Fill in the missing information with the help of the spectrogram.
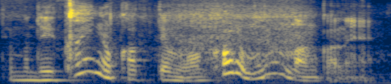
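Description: A woman's voice: deep voice, huge pitch swings, very fast, music in the background. A young woman hosting a casual live stream, chatting with viewers and reading their comments aloud. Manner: chatty, reads viewer comments aloud, exclaims and laughs often.

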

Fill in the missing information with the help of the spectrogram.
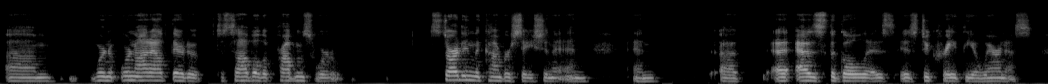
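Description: Woman, lower voice, halting, filler-heavy, informative, video call. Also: flat delivery. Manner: halting, many ums and uhs, informative. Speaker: committee presenter. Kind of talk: virtual office meeting.

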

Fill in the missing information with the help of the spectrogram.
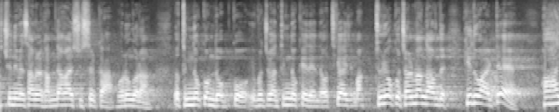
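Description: A man preaching a sermon as pastor, emphatic and lively, acting out the lines he quotes. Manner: emphatic, acts out quoted speech with swings in pitch. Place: church sanctuary. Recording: echoey church hall with faint noise.

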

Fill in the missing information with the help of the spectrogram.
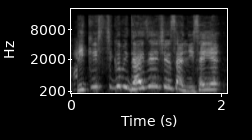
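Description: High, shouty man faking rage. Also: sing-song, moderate pace, crowd noise. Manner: shouts rough, slangy retorts, tacking "you" onto every line; laughs through his rants. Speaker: live streamer answering viewer comments. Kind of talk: mock-furious comedic comment replies.

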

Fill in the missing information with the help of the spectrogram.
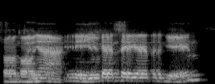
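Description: Bright-toned male teacher, muffled audio. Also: a little high, normal speed, a little hiss or hum. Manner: explains patiently, mixing in spoken English examples. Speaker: English teacher. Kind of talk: online class lecture.

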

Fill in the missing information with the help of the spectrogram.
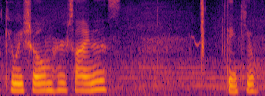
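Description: A woman's voice: fairly high pitch, flat delivery, normal speed, slight background noise. A woman, chatting casually about her rescue horses in a vlog, filmed outdoors in a paddock with a handheld camera. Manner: chatty, coos softly to the horses. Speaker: horse rescue farm owner.

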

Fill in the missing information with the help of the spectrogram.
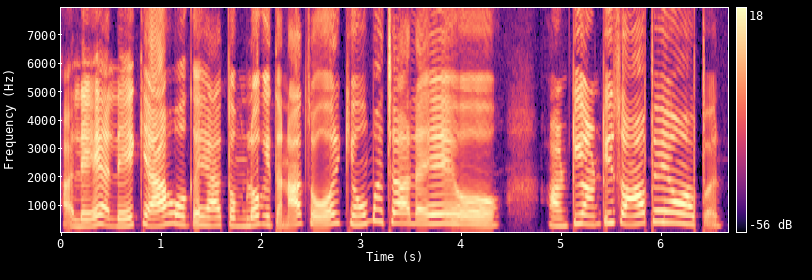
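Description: A woman's voice: high-pitched, steady tone, takes it slowly, gravelly, a bit bright, no echo, exaggerated voice. A woman voicing a fussy neighbour aunty in a doll-play story, hurrying to fetch help. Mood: hurried. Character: busy neighbour aunty raising the alarm.

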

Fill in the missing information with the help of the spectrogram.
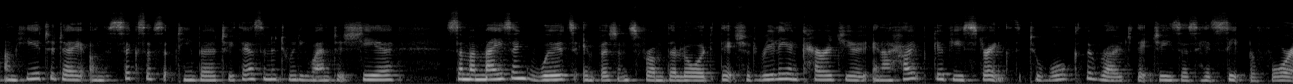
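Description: An earnest woman hosts her own channel and shares a devotional message in a reverent tone. Her voice is warm and mellow, and her pitch sits in a middle range. She lingers over the words she treasures. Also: steady tone. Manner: earnest and reverent, slows down to savor quoted words. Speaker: channel host sharing prophetic words.

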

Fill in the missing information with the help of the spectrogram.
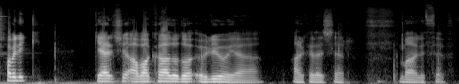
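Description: A man giving casual gameplay commentary and talking straight to his viewers, swinging between muttering and yelling. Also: mid-range voice, a little fast, smooth, no echo. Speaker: gaming video host.

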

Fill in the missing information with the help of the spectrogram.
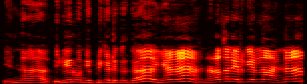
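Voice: mid-range voice, very fast, close to an everyday voice. A voice actor playing a patient old grandfather in a cartoon, with a Madurai Tamil accent. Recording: loud background noise.

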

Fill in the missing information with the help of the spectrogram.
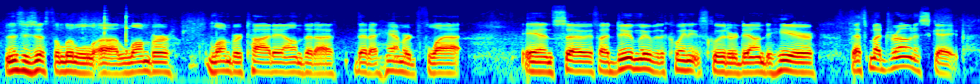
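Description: A man's voice: mid-range voice, steady tone, moderate pace, darkish tone. An older man and commercial beekeeper from North Carolina, explaining his methods outdoors in a plain, practical way with frequent restarts, on a lapel mic. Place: outdoors in an apiary.

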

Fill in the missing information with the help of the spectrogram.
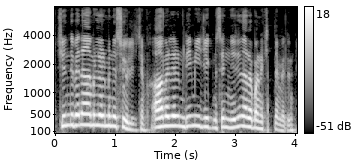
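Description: Fast-talking, high-voiced young man. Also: animated, darkish tone. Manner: fast, repetitive, pleading and exclaiming. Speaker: gameplay video host. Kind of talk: roleplaying a police officer while narrating gameplay to viewers.

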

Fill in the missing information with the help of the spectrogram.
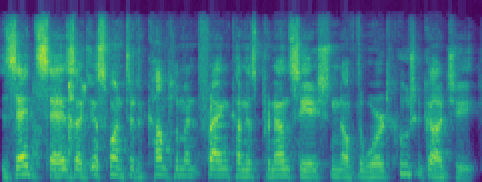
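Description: A man hosts an online seminar over a video call. His voice sits a little high. He sounds upbeat as he reads out audience comments and prompts the guest. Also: moderate pace. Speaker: seminar host.

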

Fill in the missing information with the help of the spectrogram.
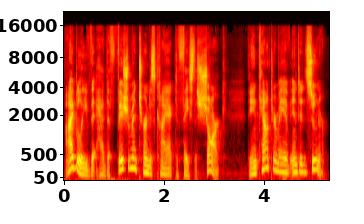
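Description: Lively-voiced man narrating calmly. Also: mid-range voice. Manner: measured, explanatory, rhetorical questions. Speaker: drone videographer and channel host. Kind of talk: documentary voice-over narration. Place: home studio room, indoors.

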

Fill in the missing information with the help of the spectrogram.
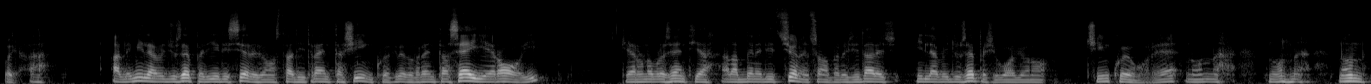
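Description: Warm-voiced Italian priest giving catechesis. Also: male voice, mid-range voice. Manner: reads a text aloud, breaking off into lively spontaneous asides. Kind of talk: catechesis talk.

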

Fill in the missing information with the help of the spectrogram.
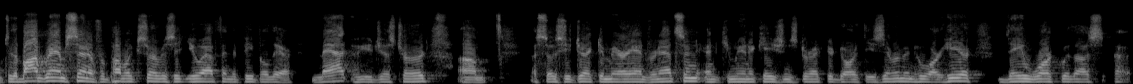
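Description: A man's voice: medium pitch, low-quality recording. A man in his sixties from Florida giving a speech at a book launch in a museum, chatty and self-deprecating, with joking asides and frequent ums. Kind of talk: public speech with thanks and anecdotes. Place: museum event room.

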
